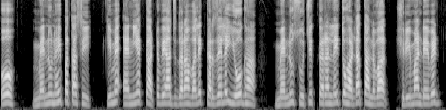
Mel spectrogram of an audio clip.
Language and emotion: Punjabi, surprised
